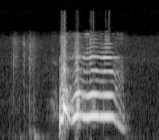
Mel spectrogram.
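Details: Cairn Terrier giving one drawn-out tonal bark, almost a yowl, lasting about a second: a sharp onset, a steady middle, then a downward slide. Faint soft knocks come just before it.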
